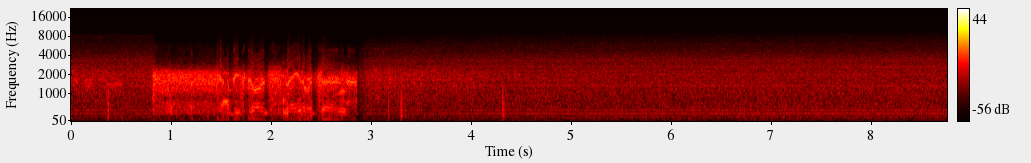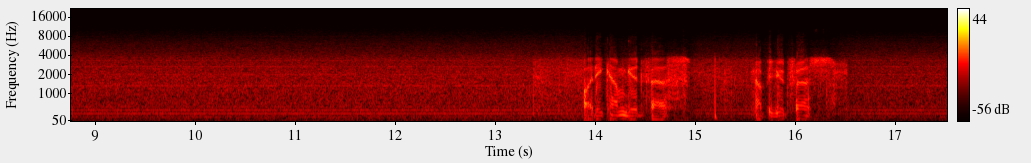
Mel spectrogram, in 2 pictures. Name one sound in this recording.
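A man speaks calmly over a crackly radio link.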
